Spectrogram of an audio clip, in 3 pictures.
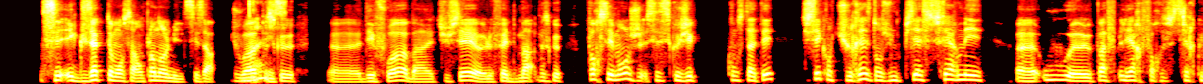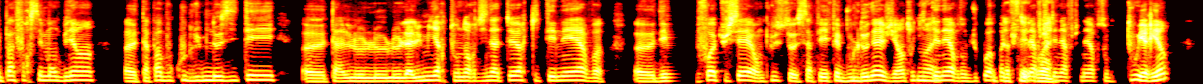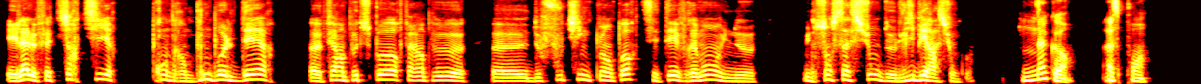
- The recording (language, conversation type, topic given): French, podcast, Quel est l’endroit qui t’a calmé et apaisé l’esprit ?
- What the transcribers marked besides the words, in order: stressed: "exactement"; other background noise; in English: "Nice"; stressed: "et rien"; stressed: "sortir"; stressed: "d'air"; stressed: "libération"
